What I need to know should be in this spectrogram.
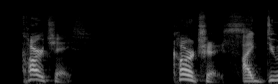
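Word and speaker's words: Càirdeas: Now that middle word there, I am told, is pronounced with a Scottish accent, car chase.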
